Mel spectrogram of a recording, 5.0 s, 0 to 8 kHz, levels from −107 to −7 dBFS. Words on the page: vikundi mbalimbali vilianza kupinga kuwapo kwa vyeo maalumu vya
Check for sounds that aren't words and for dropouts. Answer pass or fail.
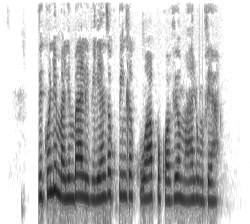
pass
